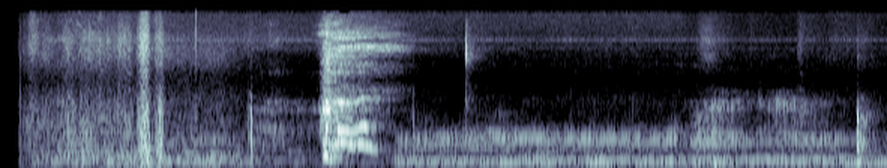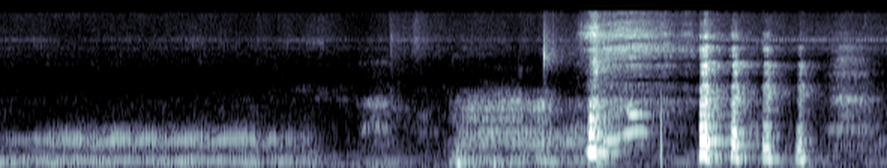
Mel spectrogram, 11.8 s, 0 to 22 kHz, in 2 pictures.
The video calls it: British shorthair cat MiuMiu (5 months old) growling like a dog.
